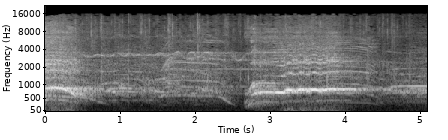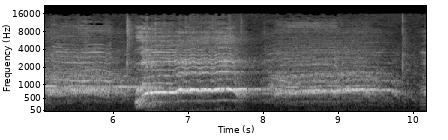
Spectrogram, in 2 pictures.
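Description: Unaccompanied call-and-response in a heavy-metal club show: the lead singer holds two loud, long sung notes through the PA a few seconds apart, and the audience sings and shouts back in between.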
